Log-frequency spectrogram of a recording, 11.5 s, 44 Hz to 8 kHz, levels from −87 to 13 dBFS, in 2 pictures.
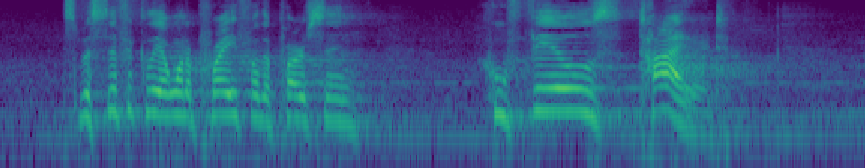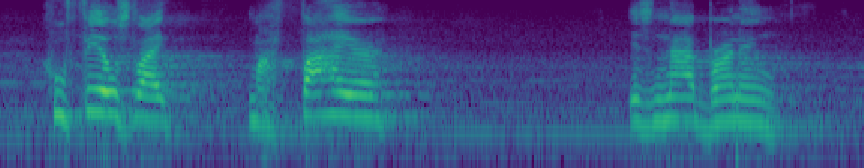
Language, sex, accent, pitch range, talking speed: English, male, American, 165-200 Hz, 100 wpm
